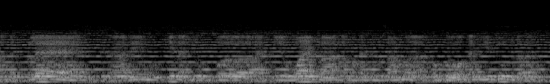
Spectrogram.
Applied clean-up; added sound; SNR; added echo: none; Bowed string instrument; 7 dB; reverberation time 0.6 s.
